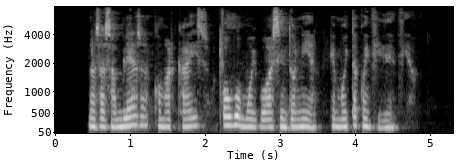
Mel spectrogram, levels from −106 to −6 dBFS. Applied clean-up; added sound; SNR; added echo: neural mask model DeepFilterNet 3.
